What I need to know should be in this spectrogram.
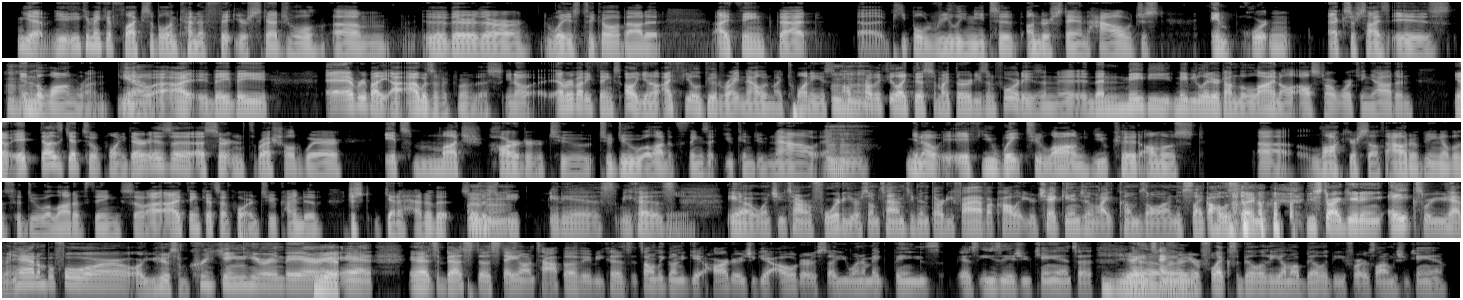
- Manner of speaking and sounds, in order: laughing while speaking: "all"; laugh; tapping
- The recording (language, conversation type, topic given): English, unstructured, How can I start exercising when I know it's good for me?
